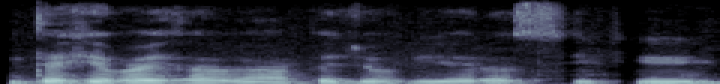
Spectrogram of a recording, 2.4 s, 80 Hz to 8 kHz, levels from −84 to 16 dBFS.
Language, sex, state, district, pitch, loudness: Hindi, male, Uttar Pradesh, Hamirpur, 125 Hz, -17 LUFS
